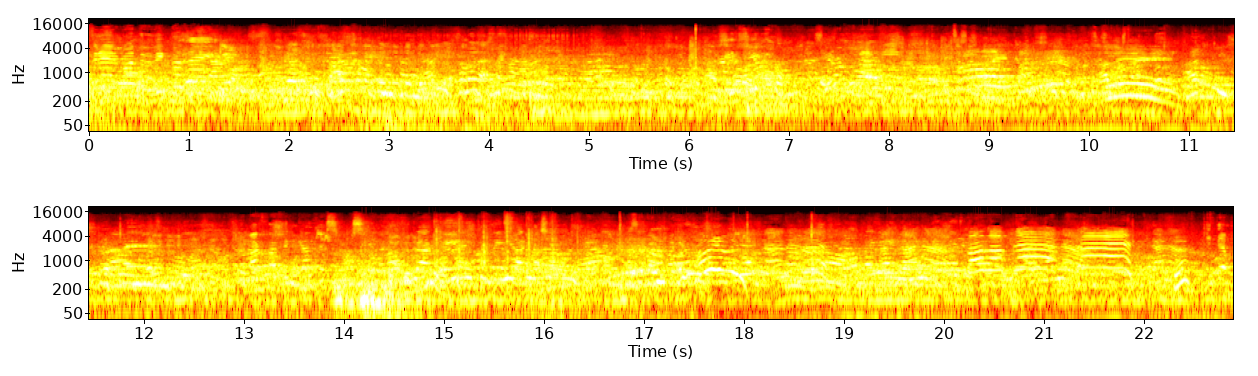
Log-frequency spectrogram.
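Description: A crowd of young men and women shout and chatter outdoors.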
